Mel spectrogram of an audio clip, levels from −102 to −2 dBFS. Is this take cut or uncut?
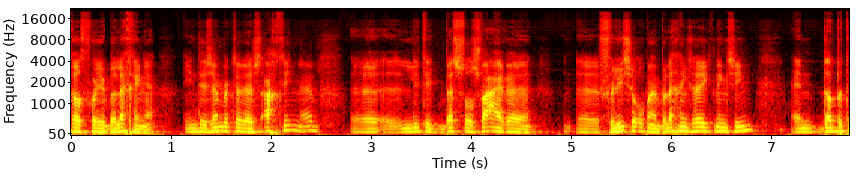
cut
